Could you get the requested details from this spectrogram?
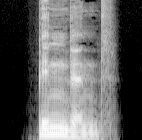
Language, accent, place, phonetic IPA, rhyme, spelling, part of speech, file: German, Germany, Berlin, [ˈbɪndn̩t], -ɪndn̩t, bindend, verb, De-bindend.ogg
- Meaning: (verb) present participle of binden; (adjective) 1. binding, obligatory 2. stringent 3. definite, firm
